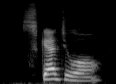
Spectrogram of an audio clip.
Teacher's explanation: the second syllable it disappears when I'm speaking quickly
